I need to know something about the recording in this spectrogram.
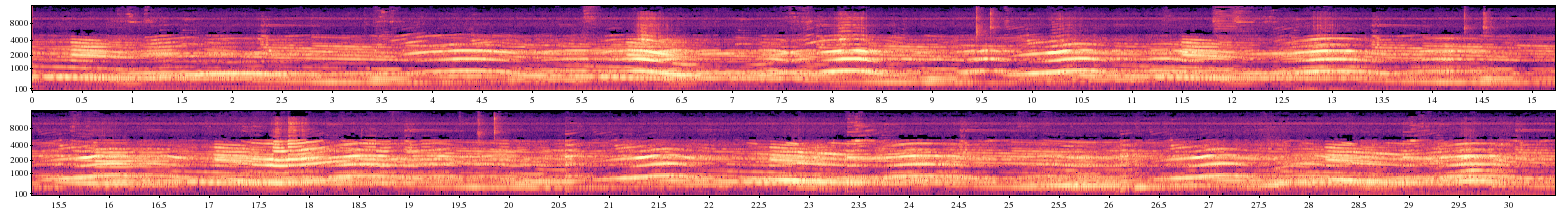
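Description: Electric guitar played through effects, many overlapping tones gliding up and down in pitch like sirens, in a continuous layered wash with no steady beat.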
